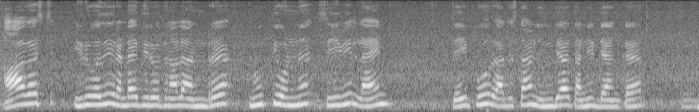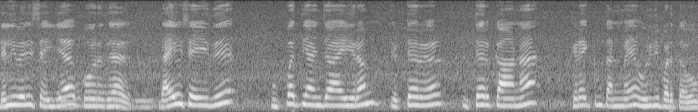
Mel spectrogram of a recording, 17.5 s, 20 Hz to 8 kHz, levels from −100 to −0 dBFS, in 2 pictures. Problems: constant background noise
